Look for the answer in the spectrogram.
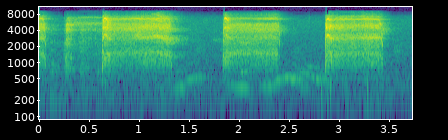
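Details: Rainbow lorikeet chicks, about seven weeks old and enjoying a scratch, give rough, buzzing screeches: a short opener, then three longer grating bursts with brief pauses between.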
